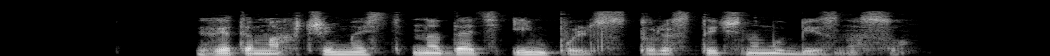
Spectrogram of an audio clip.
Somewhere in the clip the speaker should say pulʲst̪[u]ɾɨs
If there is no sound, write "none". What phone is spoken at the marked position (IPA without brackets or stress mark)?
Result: u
